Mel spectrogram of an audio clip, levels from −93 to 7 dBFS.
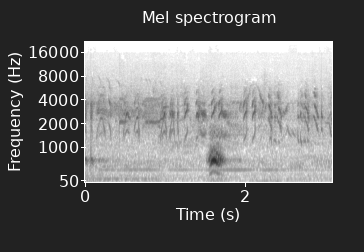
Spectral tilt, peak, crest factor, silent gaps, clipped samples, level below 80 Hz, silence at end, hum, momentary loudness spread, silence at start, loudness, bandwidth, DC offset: -1.5 dB/octave; -8 dBFS; 22 dB; none; under 0.1%; -68 dBFS; 0 s; none; 13 LU; 0 s; -28 LUFS; 15.5 kHz; under 0.1%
